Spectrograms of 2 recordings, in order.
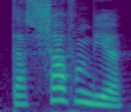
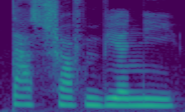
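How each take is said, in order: First: Said in the usual way. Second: Panting despair. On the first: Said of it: "sagte der andere". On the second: A narrator's reading. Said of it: "schnaufte der Mann".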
